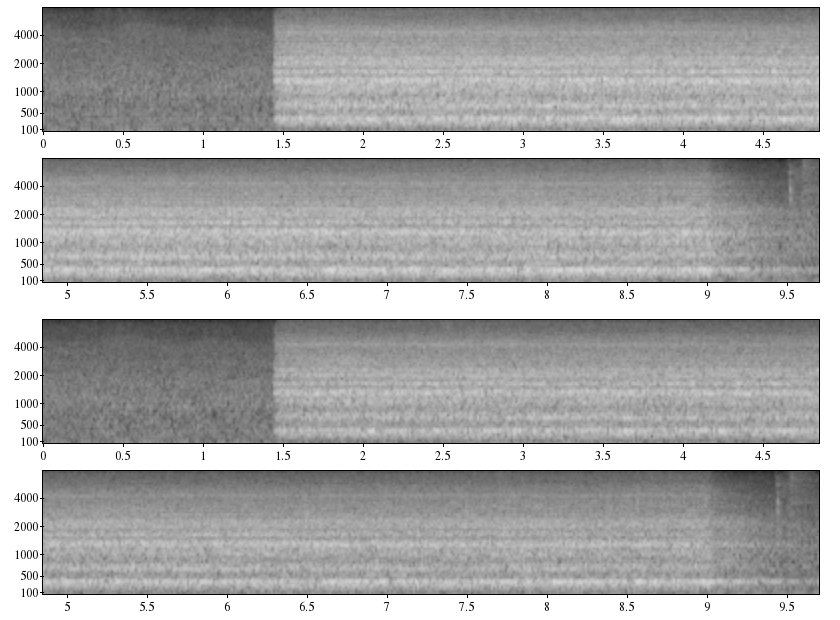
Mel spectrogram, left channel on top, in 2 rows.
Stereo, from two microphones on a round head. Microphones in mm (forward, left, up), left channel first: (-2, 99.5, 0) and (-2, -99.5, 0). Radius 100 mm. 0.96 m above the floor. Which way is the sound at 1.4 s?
5° left (ahead or behind).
